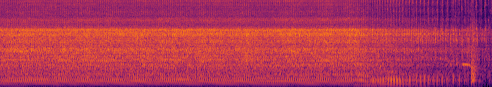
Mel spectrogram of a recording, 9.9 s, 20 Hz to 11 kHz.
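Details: Predator 3500 inverter generator, 18 hours old, after the clogged spark arrestor was cleaned and refitted: steady even drone about seven seconds, then winds down with slowing pulses; runs smoothly without surging or stumbling.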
